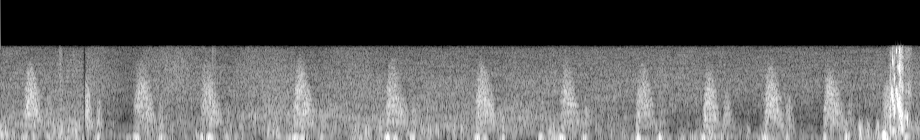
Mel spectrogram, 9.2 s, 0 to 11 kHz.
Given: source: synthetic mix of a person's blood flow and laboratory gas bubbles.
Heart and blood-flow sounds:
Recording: Doppler ultrasound of blood flow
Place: subclavian vein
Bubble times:
8.86-9.11 s: bubbles
From the record:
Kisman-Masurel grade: 212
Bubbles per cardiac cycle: several, 3 to 8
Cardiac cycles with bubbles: 1 to 10%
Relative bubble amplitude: moderate (0.250 to 0.450)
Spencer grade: 1 (occasional bubble signal discernible with the cardiac motion signal, with majority of cardiac periods free of bubbles)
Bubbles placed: anywhere in the cardiac cycle

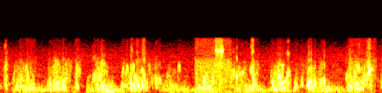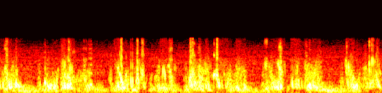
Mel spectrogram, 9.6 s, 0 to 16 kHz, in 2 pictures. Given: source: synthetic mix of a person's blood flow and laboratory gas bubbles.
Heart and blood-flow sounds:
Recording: Doppler ultrasound of blood flow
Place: precordium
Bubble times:
0.03-0.12 s: bubbles
0.18-0.45 s: bubbles
0.59-1.01 s: bubbles
1.14-1.43 s: bubbles
1.51-2.03 s: bubbles
2.21-2.27 s: bubbles
2.44-3.24 s: bubbles
3.37-4.09 s: bubbles
4.31-4.70 s: bubbles
4.74-5.07 s: bubbles
5.29-5.38 s: bubbles
5.41-6.01 s: bubbles
6.19-6.62 s: bubbles
6.71-6.97 s: bubbles
7.09-7.88 s: bubbles
8.06-8.37 s: bubbles
8.39-8.82 s: bubbles
9.06-9.56 s: bubbles
From the record:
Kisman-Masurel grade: 343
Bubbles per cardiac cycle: rolling drumbeat, 9 or more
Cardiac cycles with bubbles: 100%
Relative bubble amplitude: loud (0.450 to 0.775)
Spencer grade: 3 (all of the cardiac periods contain showers or single bubble signals, but not dominating or overriding the cardiac motion signals)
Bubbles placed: anywhere in the cardiac cycle

